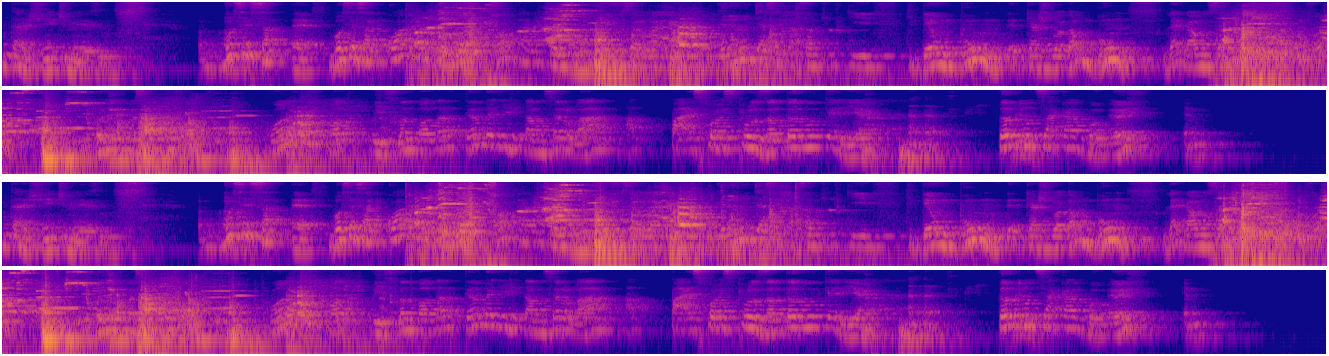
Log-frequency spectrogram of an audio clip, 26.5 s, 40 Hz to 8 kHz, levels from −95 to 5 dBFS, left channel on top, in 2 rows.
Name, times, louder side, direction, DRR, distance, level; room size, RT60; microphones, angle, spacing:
voice 1, 0.0-1.7 2.2-8.1 8.4-13.3 14.2-19.6 19.9-22.2 23.2-24.7, equal, 35° right, -5 dB, 0.9 m, -46 dB
voice 2, 2.0-2.4 13.1-13.2 16.1-16.2 22.2-22.6 23.3-23.5 25.0-25.2, equal, 75° right, 0 dB, 1.5 m, -51 dB
sound 1, 4.0-8.3 12.1-17.2, right 4 dB, 50° right, 0.4 m, -39 dB
5.1 x 4.4 x 4.7 m, 0.90 s
head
